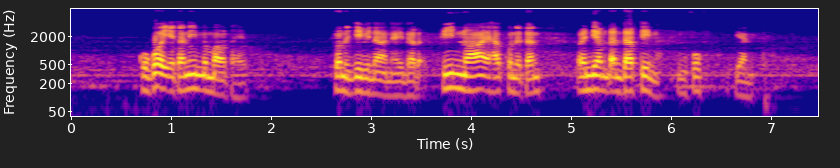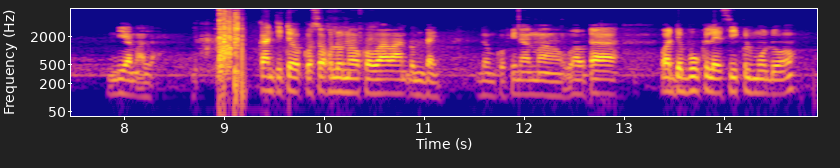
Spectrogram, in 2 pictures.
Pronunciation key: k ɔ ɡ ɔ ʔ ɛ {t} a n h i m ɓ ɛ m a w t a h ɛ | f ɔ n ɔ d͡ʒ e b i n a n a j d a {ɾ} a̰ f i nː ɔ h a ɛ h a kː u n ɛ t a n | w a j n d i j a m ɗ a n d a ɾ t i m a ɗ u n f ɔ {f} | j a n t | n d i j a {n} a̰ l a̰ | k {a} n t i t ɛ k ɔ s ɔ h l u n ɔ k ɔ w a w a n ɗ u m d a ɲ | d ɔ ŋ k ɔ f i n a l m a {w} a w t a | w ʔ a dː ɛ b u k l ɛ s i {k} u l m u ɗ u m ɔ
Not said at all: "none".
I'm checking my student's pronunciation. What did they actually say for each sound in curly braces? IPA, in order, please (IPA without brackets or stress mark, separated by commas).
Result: t, ɾ, f, m, a, w, k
